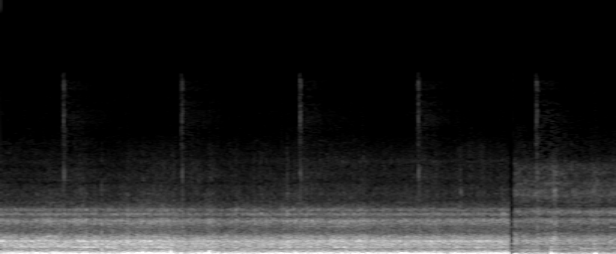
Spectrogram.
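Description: Wind rushing over the microphone, mixed with tyre and road noise from a bicycle rolling along a paved road. It eases off suddenly about four seconds in.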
